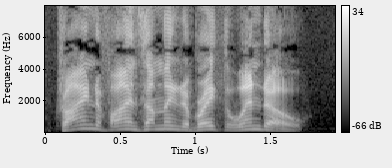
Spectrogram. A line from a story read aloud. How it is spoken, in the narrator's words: Seth shouted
